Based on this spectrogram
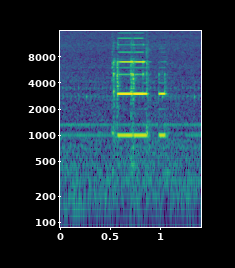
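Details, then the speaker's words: Standard C-55D radio repair, no receive/no audio fault: audio generator signal injected into audio amplifier chip; two clean steady tone bursts through speaker, louder then pulled down by automatic audio control, about 0.74 V output; amplifier working normally. "yes you already hear it that it became louder and the automatic audio control pulled it down"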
